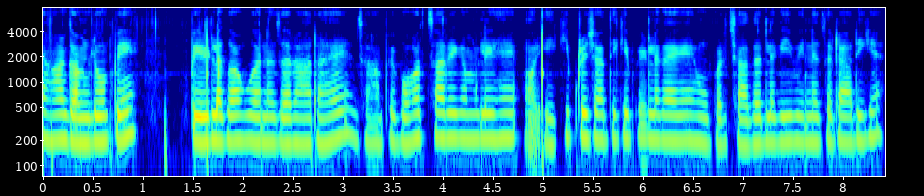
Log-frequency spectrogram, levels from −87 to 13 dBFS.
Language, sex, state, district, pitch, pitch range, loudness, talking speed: Hindi, female, Maharashtra, Dhule, 200 Hz, 190-210 Hz, -33 LUFS, 230 wpm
